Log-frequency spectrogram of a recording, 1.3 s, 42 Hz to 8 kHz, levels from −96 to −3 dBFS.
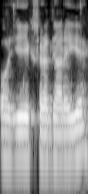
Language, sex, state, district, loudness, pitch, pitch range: Hindi, male, Uttar Pradesh, Muzaffarnagar, -15 LUFS, 110 Hz, 110-115 Hz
